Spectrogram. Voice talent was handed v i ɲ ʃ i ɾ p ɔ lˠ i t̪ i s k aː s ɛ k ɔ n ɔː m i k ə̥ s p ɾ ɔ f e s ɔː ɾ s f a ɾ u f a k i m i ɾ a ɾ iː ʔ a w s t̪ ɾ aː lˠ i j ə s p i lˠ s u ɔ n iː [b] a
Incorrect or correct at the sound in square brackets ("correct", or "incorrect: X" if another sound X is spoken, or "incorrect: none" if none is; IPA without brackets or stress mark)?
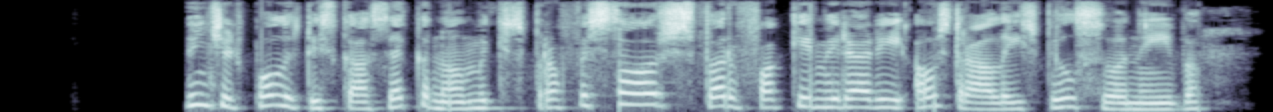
correct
